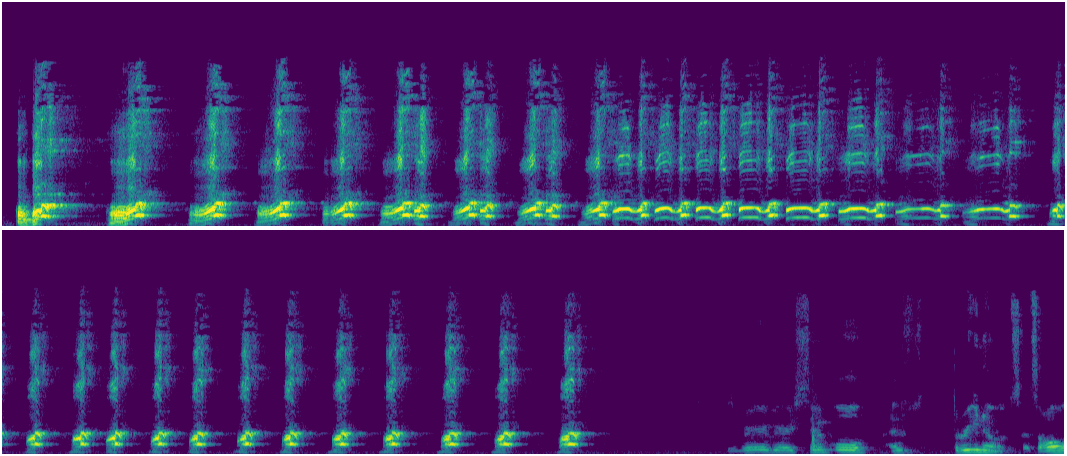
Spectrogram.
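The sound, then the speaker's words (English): A goose call blows loud, rhythmic clucks, shifting into a drawn-out moaning stretch and then quick double clucks, the three basic notes used to get the attention of geese, ending abruptly before a man's voice speaks briefly. “Cluck, a double cluck, and a moan.”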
